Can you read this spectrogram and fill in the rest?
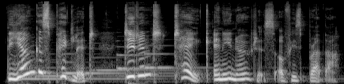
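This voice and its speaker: A woman narrating a scripted children's story in an expressive, deliberate storytelling manner. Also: sits high. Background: music.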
